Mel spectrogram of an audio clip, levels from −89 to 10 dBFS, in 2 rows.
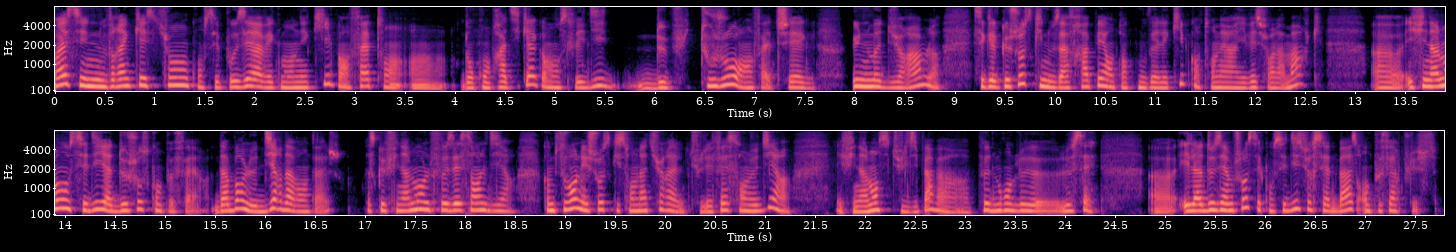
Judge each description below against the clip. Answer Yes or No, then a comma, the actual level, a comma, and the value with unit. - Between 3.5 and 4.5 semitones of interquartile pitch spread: Yes, average, 4.2 semitones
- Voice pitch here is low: No, high, 220 Hz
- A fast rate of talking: Yes, fast, 260 wpm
